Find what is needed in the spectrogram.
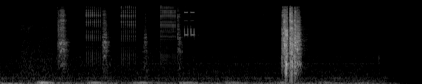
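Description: Camera sound effect: a run of small sharp mechanical clicks over the first two seconds, then one loud shutter click about three seconds in.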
